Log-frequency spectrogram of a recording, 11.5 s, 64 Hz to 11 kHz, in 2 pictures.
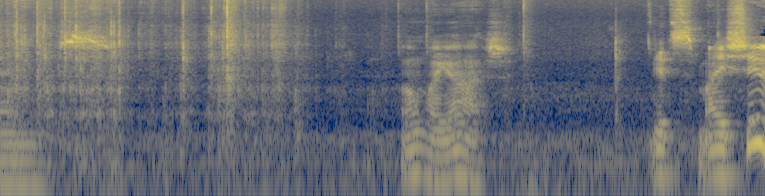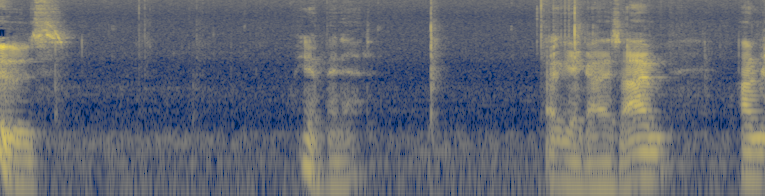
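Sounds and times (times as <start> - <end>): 
packing paper rustling and crinkling in a box: 0.0 - 4.0, 9.8 - 10.3
speech: 3.0 - 3.9, 4.9 - 6.3, 8.0 - 8.6, 9.8 - 11.4.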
